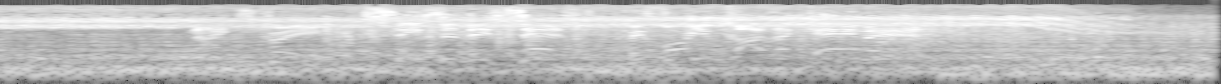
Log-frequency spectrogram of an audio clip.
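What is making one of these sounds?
A large beast growls and roars loudly.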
